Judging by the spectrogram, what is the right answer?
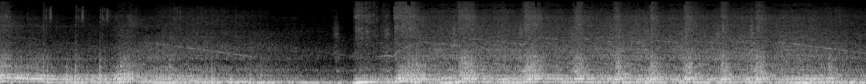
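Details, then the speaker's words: Ford AU XR8 Falcon V8, after sitting 5 years, with a second-hand exhaust and new extractors, mic outside: deep revving with a sharp ticking puff each blip from the right bank, where the old manifold gasket was reused and leaks. "There's no denying even though that has the leaky exhaust manifold gasket. I'm a dumbass. If you are doing new set of extractors, change the manifold gasket."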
